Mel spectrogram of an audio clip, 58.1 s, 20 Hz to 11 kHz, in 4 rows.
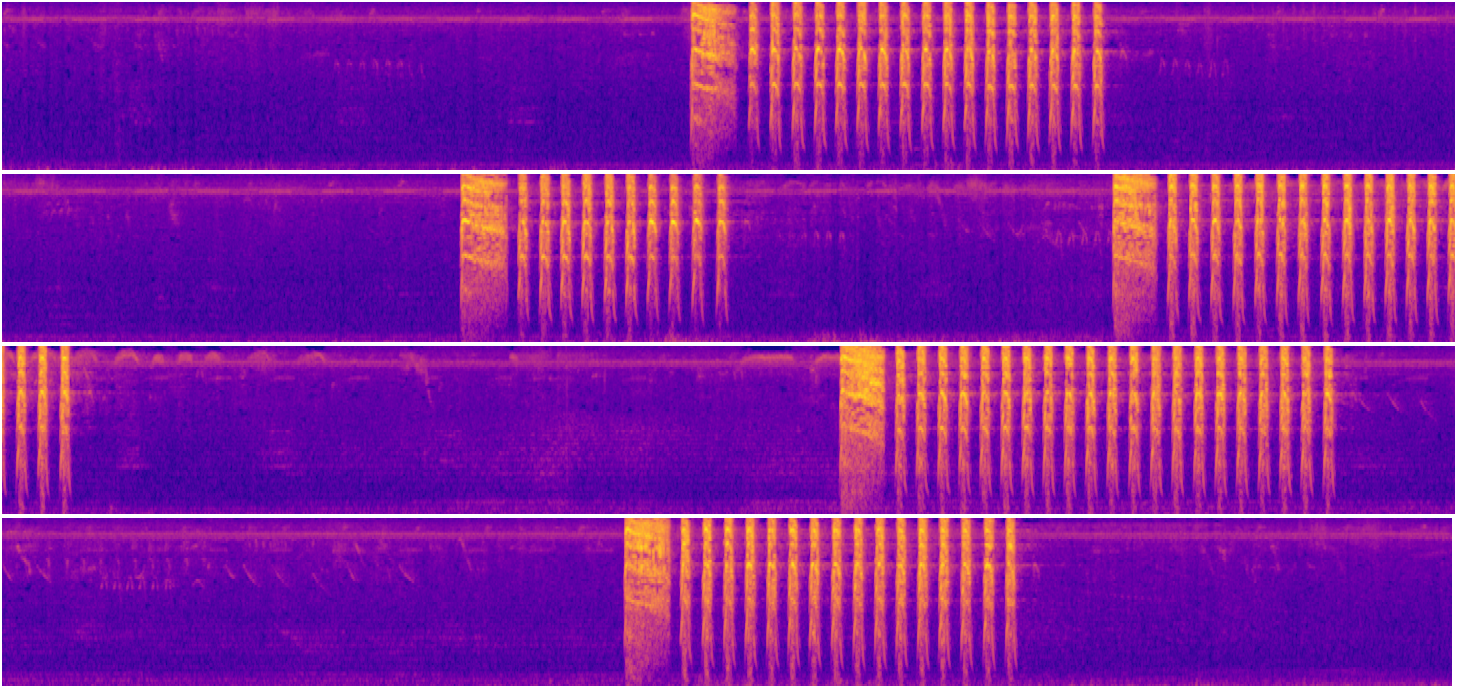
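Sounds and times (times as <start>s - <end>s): owl rasping calls: 6.9s - 11.4s, 19.1s - 22.1s, 25.6s - 30.5s, 37.4s - 42.8s, 49.8s - 54.0s.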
